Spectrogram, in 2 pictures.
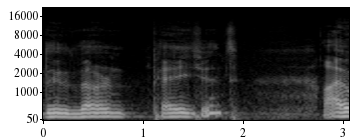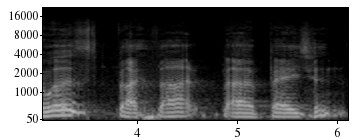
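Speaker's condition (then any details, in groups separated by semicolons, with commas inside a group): Parkinsonism; slow steady physical decline; voice first affected, speaks poorly, hard to understand, giggling and laughing make understanding harder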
